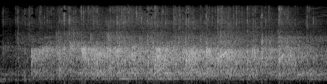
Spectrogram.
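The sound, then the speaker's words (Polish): Sustained applause from a crowd welcoming a board member of the Fundacja Wspomagania Wsi at an event: a dense steady patter of many hands clapping that swells quickly and holds at an even, fairly loud level with no voices over it. “Serdeczne brawa.”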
